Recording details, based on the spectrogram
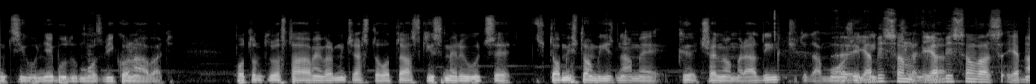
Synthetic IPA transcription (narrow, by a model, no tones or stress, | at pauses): ŋkt͡siuɲɛbud̪uːmʊɔd͡zʋikɔnaːʋa̰c | pɔt̪ɔmt̪ud̪ɔst̪aːʋamɛʋɛlmit͡ʃast̪ɔɔt̪aːskismɛɾujuːt͡sɛ | ft̪ɔmist̪ɔmʋiːznamɛkt͡ʃlɛnɔmɾad̪it͡ʃit̪ɛd̪amʊɔʒɛjabisɔmjabisɔmʋaːzjab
